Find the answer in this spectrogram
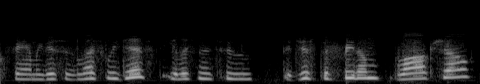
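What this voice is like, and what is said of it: Hoarse voice. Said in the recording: “my hoarse voice ... the hoarseness”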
